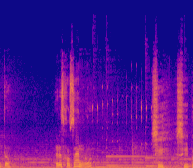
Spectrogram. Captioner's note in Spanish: suena un celular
